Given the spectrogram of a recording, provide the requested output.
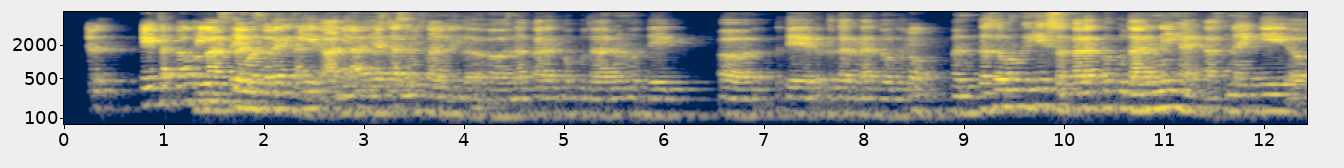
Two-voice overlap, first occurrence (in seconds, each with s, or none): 1.3 s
